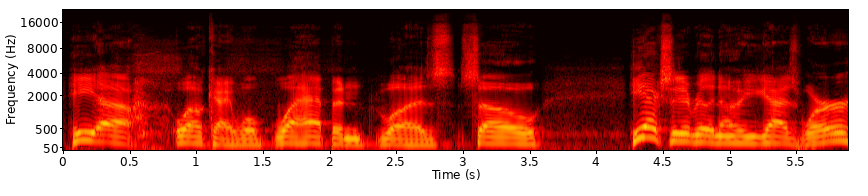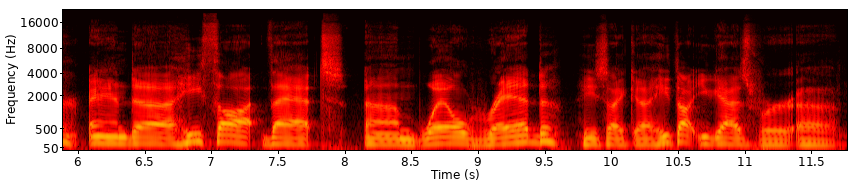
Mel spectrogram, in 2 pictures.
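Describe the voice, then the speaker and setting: Guy podcast host, tells loose comic stories, swears some, keeps doubling back on himself, average pitch. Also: a little slow, smooth. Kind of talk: casual comic storytelling.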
